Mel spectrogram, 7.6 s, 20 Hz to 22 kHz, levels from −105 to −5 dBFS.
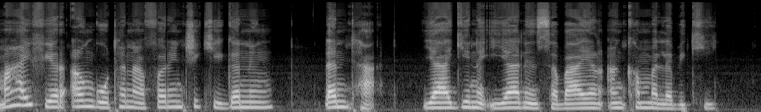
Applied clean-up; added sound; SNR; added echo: none; none; none; none.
